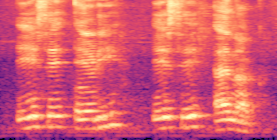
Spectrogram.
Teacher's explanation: ये एक ऐसे वर्ण है जिनका उच्चारण स्थान क्या होता है, कंठ होता है प्लस तालु होता है। क्या होता है, कंठ प्लस तालु, जो मिलकर क्या होते हैं, कंठ तालव्य।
